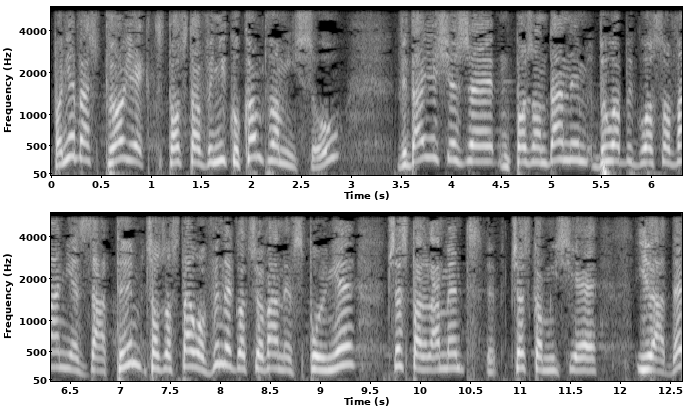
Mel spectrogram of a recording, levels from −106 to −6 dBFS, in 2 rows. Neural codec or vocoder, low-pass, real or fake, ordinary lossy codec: none; 5.4 kHz; real; none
